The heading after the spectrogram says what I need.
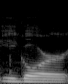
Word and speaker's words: Igor: then in one of the later frankenstein movies igor is a like burly blacksmith type it's pronounced i go yes um but there is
